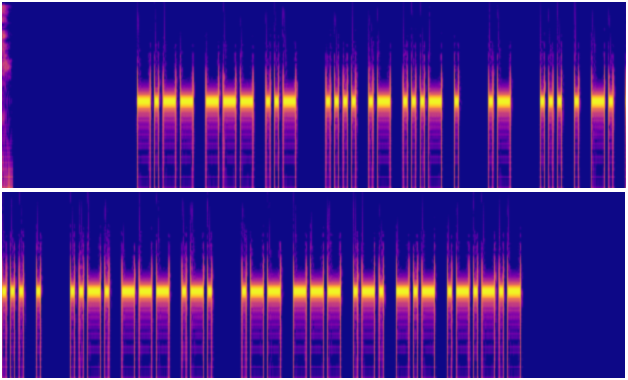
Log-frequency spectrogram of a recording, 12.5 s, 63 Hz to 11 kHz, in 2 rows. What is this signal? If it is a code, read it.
Morse code, heard as a keyed tone, about 28 wpm, 700 Hz. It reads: YOU HAVE A SENSE FOR WORK.
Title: Sentences from Top 700 Words 28wpm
